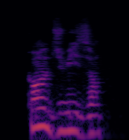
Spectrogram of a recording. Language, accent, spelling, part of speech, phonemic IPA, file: French, Canada, conduisons, verb, /kɔ̃.dɥi.zɔ̃/, LL-Q150 (fra)-conduisons.wav
- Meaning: inflection of conduire: 1. first-person plural present indicative 2. first-person plural imperative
